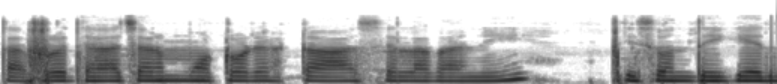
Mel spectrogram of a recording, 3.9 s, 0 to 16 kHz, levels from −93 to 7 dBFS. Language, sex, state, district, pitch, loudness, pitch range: Bengali, female, Assam, Hailakandi, 180 Hz, -16 LUFS, 175-185 Hz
